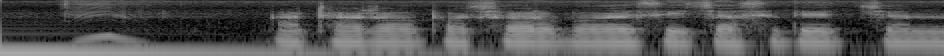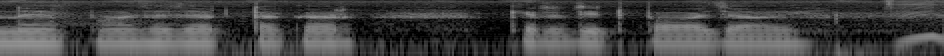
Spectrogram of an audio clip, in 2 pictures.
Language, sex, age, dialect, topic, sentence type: Bengali, male, 18-24, Jharkhandi, agriculture, statement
